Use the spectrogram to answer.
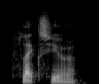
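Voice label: "flexure", British English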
